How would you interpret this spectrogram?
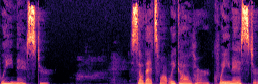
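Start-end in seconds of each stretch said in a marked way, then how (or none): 0.0-1.0 tiny little voice, much quieter. Retelling a rescued girl answering the director's question, imitating a tiny little voice. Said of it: "In this tiny little voice".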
